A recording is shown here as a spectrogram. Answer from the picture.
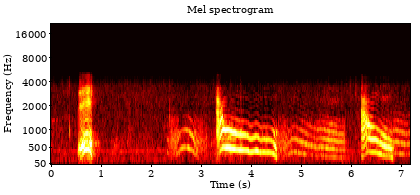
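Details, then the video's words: Pet parrot bragging and singing along with people. It gives loud, harmonic vocal phrases that arch up and slide down, in bursts a few seconds apart, with quieter warbling notes between them. "parrot braging and singing"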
